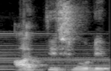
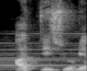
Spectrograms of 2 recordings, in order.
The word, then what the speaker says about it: ஆத்திசூடி: ஸ்ரீ மகாகவி சுப்பிரமணிய பாரதியாரும் ஆத்திசூடி அருளி இருக்கிறார் அந்த உபதேசங்களை பார்க்க இருக்கிறோம் அதற்கு முன் நூல் பெயரை எப்படி உச்சரிக்க வேண்டும் என்பதை பார்த்து தொடருவோம் ஆத்திசூடி என்று தான் சொல்ல வேண்டும் ஆத்திசூடி என்று சொல்வது தவறு ஆத்திசூடி அமர்ந்த தேவனை ஏத்தி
